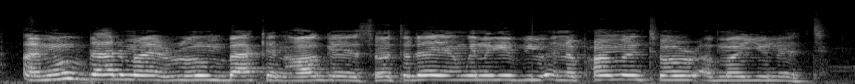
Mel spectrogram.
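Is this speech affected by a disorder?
Yes: cerebral palsy.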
